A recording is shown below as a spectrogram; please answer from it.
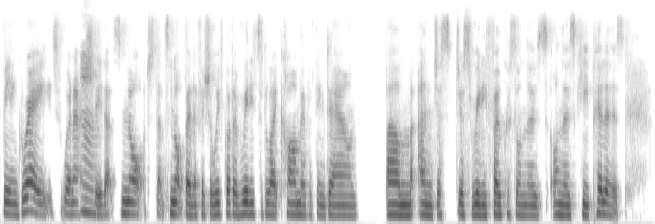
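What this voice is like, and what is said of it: British accent. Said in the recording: “you can tell by my accent that I'm not originally from New Jersey ... what's going on in this space in the UK as well”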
